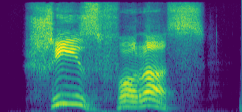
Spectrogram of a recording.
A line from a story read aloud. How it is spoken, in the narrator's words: boomed Radanov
